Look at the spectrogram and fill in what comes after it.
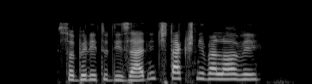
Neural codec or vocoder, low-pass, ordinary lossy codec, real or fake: none; 7.2 kHz; none; real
